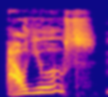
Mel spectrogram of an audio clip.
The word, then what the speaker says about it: Allulose: Allulose? Am I saying it right? – Yes, it's a very innovative sugar, and it's actually a natural sugar.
